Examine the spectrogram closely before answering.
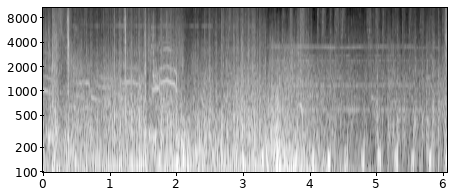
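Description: An explosion booms and echoes.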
